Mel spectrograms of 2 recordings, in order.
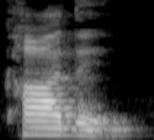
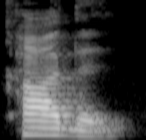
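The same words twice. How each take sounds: No difference in how they are said.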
